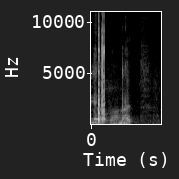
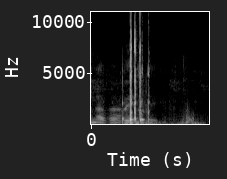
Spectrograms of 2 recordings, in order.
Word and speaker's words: Navarrete: Puisqu'en espagnol, il faut savoir que le E se prononce E. Donc, à la française, on dirait Navarrete. Alors que non, c'est Navarrete.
